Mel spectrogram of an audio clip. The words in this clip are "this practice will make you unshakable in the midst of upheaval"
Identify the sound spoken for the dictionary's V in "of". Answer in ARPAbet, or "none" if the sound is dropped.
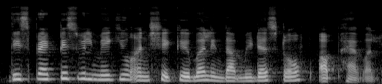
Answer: P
